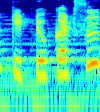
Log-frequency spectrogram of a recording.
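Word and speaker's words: キットカット: जापानी में किटकैट का उच्चारण किट्टोकट्सु जैसा लगता है, जिसका जापानी अर्थ है आपका पास होना सुनिश्चित है।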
